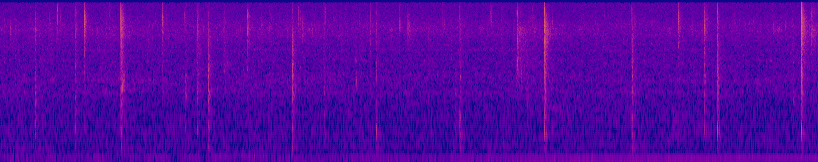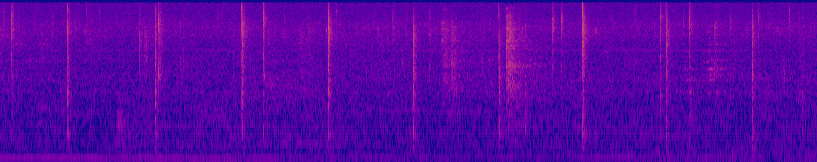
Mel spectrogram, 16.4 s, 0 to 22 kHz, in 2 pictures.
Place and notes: Ascolto il tuo cuore, città, I listen to your heart, city. Several chapters **SCROLL DOWN FOR ALL RECORDINGS** - Three ambiances April 27th in the time of COVID19 Soundscape
"Three ambiances April 27th in the time of COVID19" Soundscape
Chapter LVIII of Ascolto il tuo cuore, città. I listen to your heart, city
Monday April 27th 2020. Fixed position on an internal terrace at San Salvario district Turin, forty eight days after emergency disposition due to the epidemic of COVID19.
Three recording realized at 11:00 a.m., 6:00 p.m. and 10:00 p.m. each one of 4’33”, in the frame of the project (R)ears window METS Cuneo Conservatory) (and maybe Les ambiances des espaces publics en temps de Coronavirus et de confinement, CRESSON-Grenoble) research activity. Similar was on April 25th
The three audio samplings are assembled here in a single audio file in chronological sequence, separated by 7'' of silence. Total duration: 13’53”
